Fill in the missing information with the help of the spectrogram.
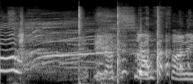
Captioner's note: laughter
